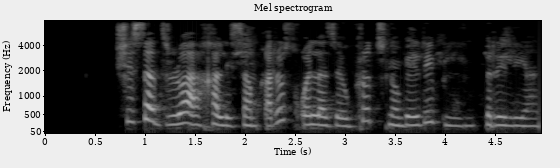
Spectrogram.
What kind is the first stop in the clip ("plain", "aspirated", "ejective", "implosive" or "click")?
plain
